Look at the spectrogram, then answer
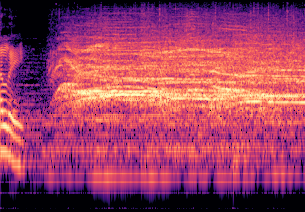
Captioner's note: audience applauding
